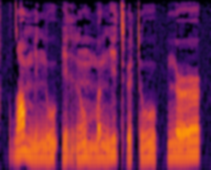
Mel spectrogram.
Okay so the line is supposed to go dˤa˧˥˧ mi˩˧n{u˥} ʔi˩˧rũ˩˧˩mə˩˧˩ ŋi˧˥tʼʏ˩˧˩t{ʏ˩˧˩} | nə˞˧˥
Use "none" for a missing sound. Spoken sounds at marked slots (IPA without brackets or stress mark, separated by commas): u˩˧˩, u˩˧˩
